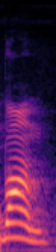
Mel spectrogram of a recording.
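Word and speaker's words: bomb: भी साइलेंट होता है जैसे बी ओ एम बी इसको हम पढ़ेंगे बम इसमें बम की बाद आया है तो यहां पर भी साइलेंट हो गया है एक कन्या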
